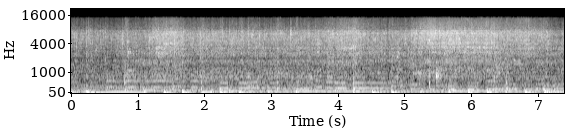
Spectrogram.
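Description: Chicken pieces sizzling in a granite-coated pot as a spatula stirs and turns them, with small knocks of the spatula against the pot. The meat is being stir-fried (kosha) in the water it has released.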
